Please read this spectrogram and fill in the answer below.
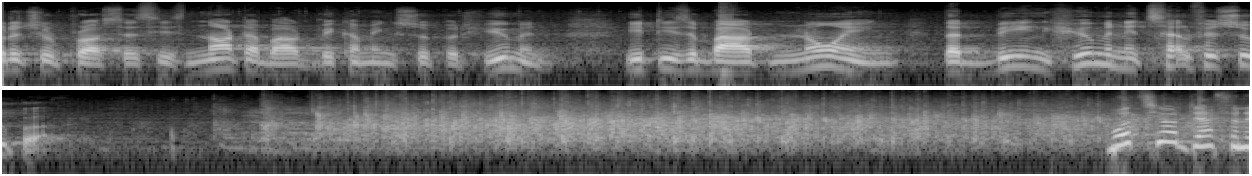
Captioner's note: applause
